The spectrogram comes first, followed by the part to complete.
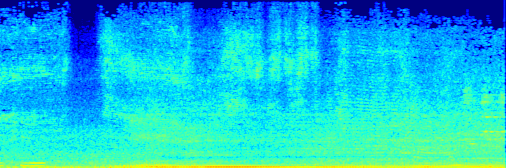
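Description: A motor vehicle's low engine hum that swells about two seconds in and eases off near the end.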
